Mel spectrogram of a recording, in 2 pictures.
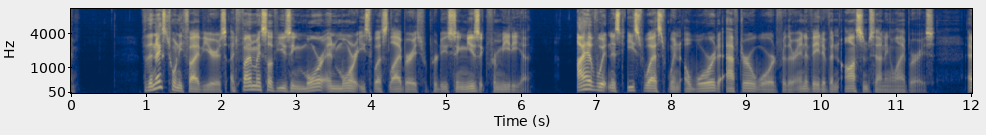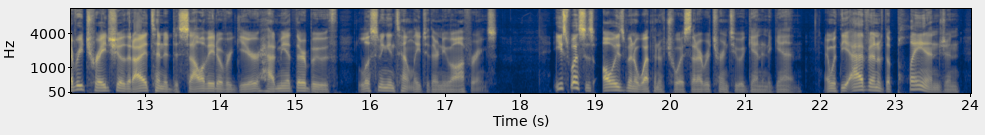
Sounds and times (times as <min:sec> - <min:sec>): Speech: 0:01.0 - 0:06.2, 0:06.8 - 0:17.7, 0:18.4 - 0:23.9.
